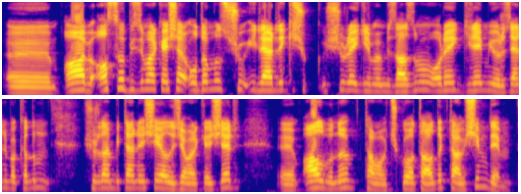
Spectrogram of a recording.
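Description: A young man commentating a Roblox game with excitable, chatty talk to his viewers, a bit sick. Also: high-pitched, fast talker, smooth. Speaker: gaming YouTuber.

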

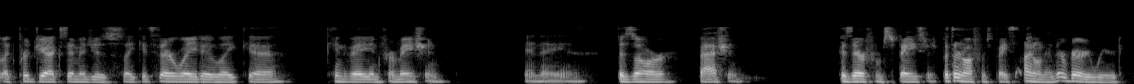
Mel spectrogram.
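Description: This man co-hosts a podcast and talks loosely about a comic book, dropping in plenty of fillers and laughing under his breath. The medium-pitched voice has a creaky quality at normal speed, and the audio is dull.

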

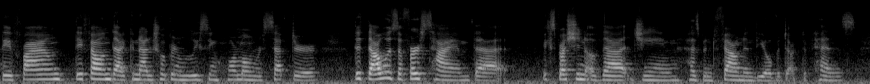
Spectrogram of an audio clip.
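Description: In a laboratory, a student researcher from Hawaii in her twenties answers interview questions informally. Her voice sits in the mid range, and the poor-quality audio carries slight background noise.

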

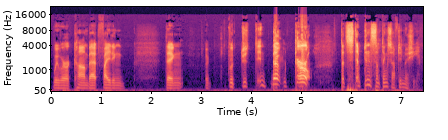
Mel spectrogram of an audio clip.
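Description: A man's voice: lowish voice, big pitch swings, moderate pace, sharp tone, no echo. A young man giving casual gameplay commentary into a close microphone, bewildered, repeating and questioning what he hears. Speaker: let's play commentator. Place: small room indoors. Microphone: desk microphone close by.

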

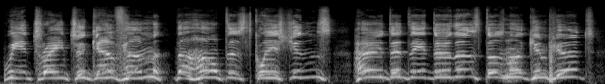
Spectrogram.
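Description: Brief: glitching robot, a flustered game-show computer throwing errors in a raised, shouty robotic voice, as a man puts it on. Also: very high voice, steady tone, slow, voice pushed up, exaggerated voice. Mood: malfunctioning. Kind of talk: mock robot voice while reacting to a game show.

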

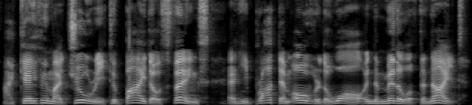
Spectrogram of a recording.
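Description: A man voicing a terrified young woman in an audio story, pleading in a strained, raised pitch. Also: brisk, close to an everyday voice. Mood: frightened.

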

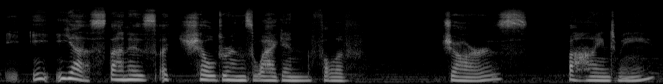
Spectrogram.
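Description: With faint music in the background, a woman with a mid-range, slightly mellow voice takes it slowly as she performs an ASMR roleplay. Her character, a cute and obsessed human fangirl, is nervous yet defiant, stammering, flustered, brazen and breathy, often slipping toward a whisper.

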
